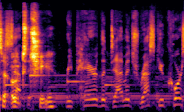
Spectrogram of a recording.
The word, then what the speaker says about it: Oatchi: Your mission, should you Gotta choose pronounce to it accept Oatchi. repair the damaged rescue corps I thought it was spaceship Owachi.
